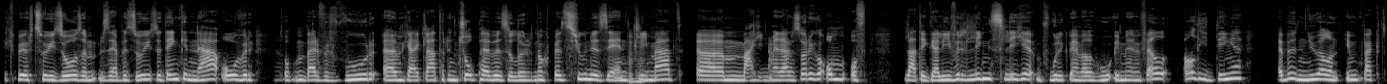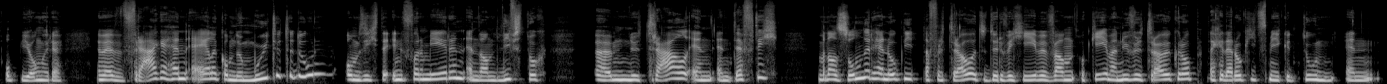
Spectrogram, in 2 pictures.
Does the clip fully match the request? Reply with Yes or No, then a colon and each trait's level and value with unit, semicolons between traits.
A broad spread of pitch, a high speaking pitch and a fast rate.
No: average, 3.0 semitones; high, 215 Hz; fast, 235 wpm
